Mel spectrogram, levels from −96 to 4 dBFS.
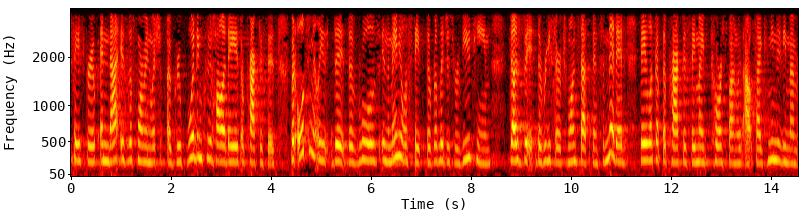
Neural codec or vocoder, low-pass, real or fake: none; 3.6 kHz; real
